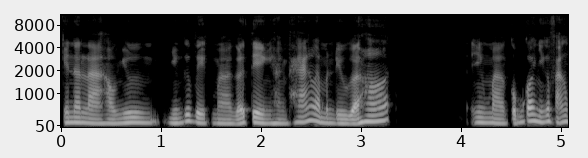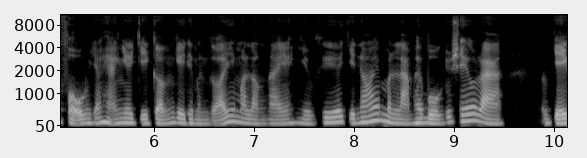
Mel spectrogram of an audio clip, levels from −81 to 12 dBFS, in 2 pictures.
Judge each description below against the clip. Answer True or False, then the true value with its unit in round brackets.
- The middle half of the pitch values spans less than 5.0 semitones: True (3.9 semitones)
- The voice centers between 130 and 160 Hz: True (135 Hz)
